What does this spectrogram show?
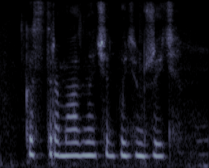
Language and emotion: Russian, neutral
